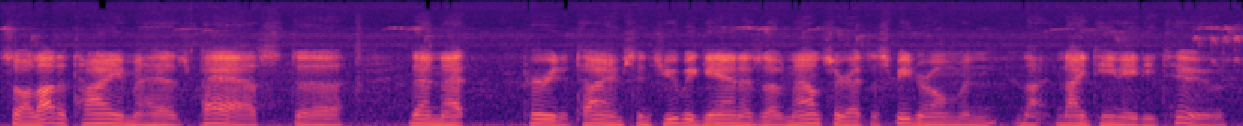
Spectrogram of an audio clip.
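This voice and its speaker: Here is a man with an ordinary speaking voice, medium in pitch and with ordinary pitch variation. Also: moderate pace. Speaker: interviewer. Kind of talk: interview questions.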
